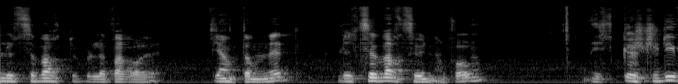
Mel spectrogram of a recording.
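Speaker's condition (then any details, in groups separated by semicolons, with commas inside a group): Primary progressive multiple sclerosis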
